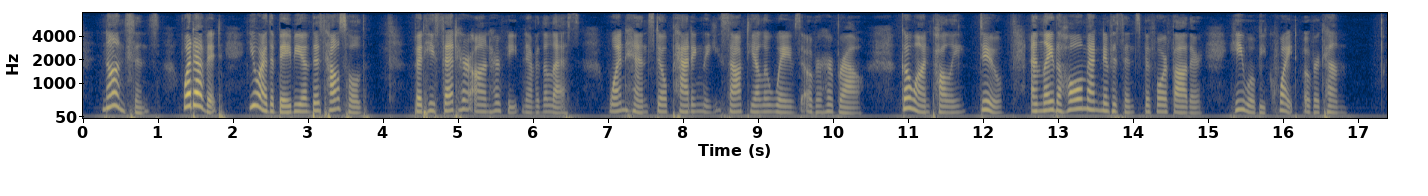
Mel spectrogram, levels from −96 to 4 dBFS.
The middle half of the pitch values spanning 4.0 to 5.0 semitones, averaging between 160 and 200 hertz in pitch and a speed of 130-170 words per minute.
Yes: average, 4.4 semitones; high, 190 Hz; average, 160 wpm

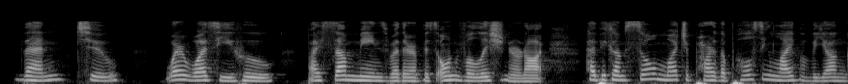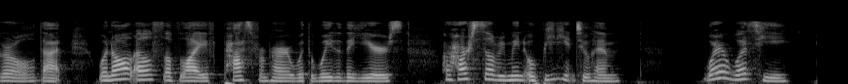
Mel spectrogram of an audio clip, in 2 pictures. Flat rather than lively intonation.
No: average, 4.5 semitones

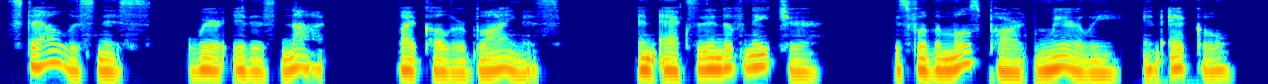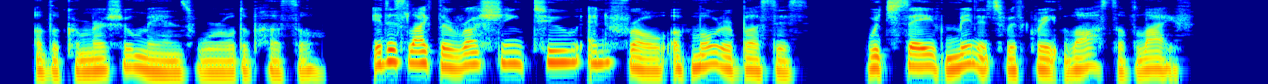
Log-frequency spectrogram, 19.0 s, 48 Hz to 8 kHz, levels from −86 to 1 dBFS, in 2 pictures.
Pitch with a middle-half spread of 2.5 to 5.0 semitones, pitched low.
Yes: average, 4.3 semitones; low, 115 Hz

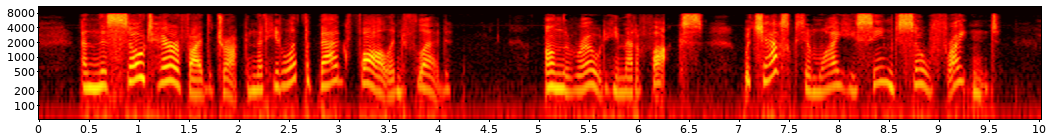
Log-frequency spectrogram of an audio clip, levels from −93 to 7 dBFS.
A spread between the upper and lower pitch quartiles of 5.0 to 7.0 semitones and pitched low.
No: average, 5.3 semitones; high, 240 Hz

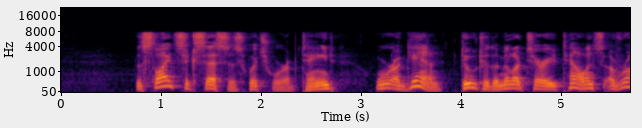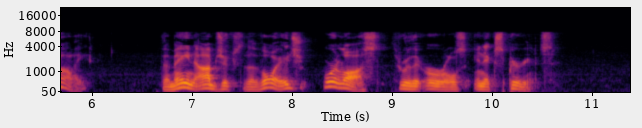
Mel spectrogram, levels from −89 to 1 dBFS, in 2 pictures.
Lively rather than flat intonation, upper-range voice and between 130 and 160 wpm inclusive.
No: wide, 6.3 semitones; low, 120 Hz; average, 140 wpm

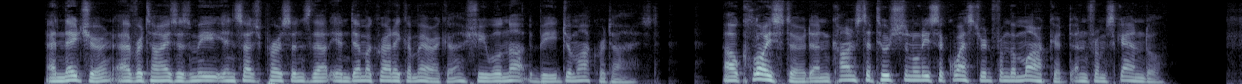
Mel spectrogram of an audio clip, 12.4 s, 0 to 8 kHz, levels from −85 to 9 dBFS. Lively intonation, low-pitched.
No: narrow, 2.6 semitones; low, 130 Hz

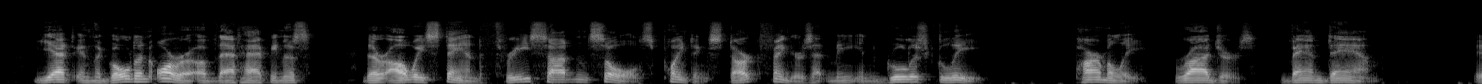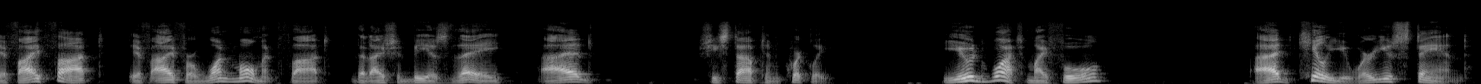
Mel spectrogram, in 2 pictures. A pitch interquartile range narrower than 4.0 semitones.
No: wide, 5.5 semitones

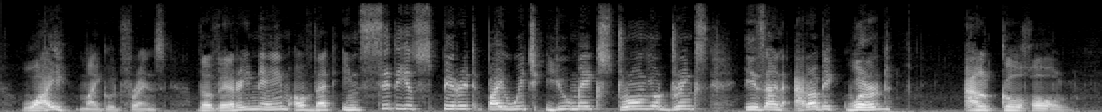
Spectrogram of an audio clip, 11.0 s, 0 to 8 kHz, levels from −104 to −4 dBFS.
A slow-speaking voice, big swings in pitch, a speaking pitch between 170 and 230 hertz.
Yes: slow, 125 wpm; wide, 8.2 semitones; high, 190 Hz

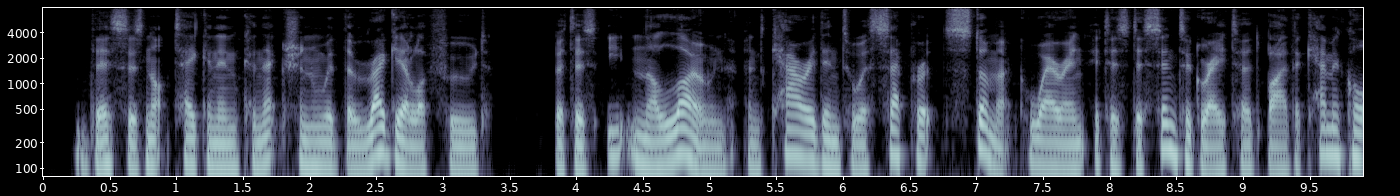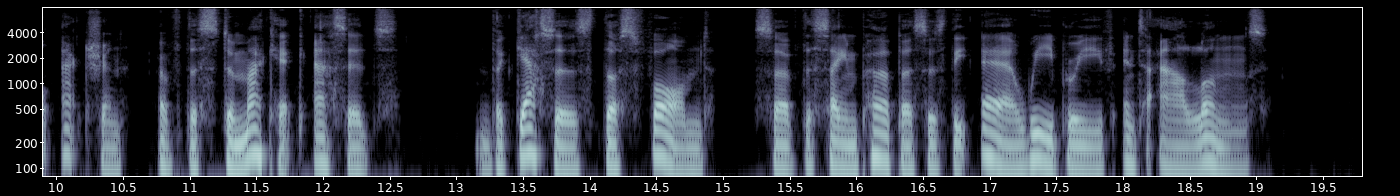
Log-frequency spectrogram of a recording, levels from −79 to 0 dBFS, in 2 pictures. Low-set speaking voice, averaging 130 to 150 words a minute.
Yes: low, 100 Hz; average, 145 wpm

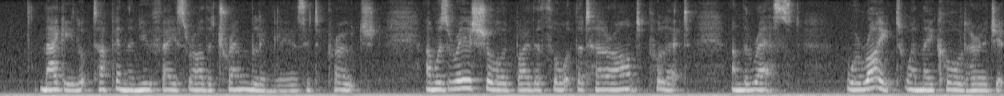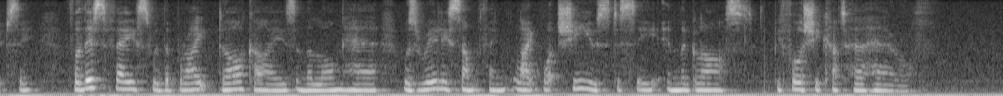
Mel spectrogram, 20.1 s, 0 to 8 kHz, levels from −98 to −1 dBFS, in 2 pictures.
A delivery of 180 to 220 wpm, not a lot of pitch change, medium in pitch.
No: average, 190 wpm; narrow, 1.8 semitones; high, 205 Hz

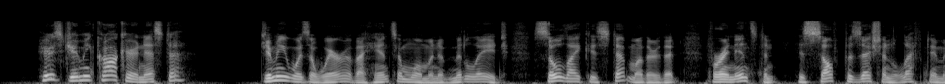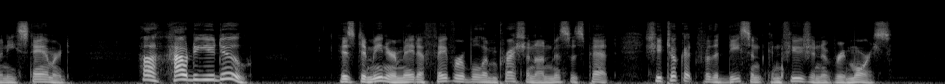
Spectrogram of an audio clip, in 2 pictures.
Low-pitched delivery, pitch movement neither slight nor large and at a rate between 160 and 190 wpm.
No: low, 115 Hz; wide, 6.8 semitones; average, 170 wpm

